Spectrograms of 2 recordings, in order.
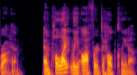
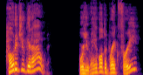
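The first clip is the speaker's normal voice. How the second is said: high, eager questioning; curious lions; 8 semitones higher than usual. A narrator's reading. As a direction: ask keenly with lifted pitch. Other lions question him curiously.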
